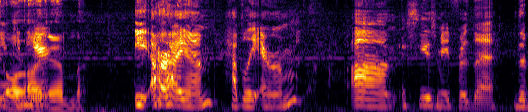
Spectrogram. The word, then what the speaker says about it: HappiLeeErin: today was the happy we headed yeah I'm happily Aaron I have a youtube channel it's under the same name it's spelled h AP PIL ee e rin I'm sorry I am er I am happily Aaron excuse me for the the baby whining in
